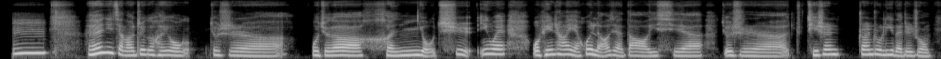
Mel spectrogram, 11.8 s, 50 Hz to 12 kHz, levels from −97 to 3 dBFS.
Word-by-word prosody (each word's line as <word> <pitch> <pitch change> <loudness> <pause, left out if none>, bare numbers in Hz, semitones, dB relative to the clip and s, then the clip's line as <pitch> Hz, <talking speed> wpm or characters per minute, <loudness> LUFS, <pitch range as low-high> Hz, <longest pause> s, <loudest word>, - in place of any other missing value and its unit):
嗯， 300 +2 +3 0.5
诶， 255 +6 +6
你 325 -1 +5
讲 255 -7 0
到 200 0 +1
这 240 +4 +1
个 225 -1 0
很 210 -1 -2
有 195 -2 -1 0.2
就 215 - -3
是 195 -3 -2 0.8
我 205 - 0
觉 195 0 -1
得 195 -1 +5
很 200 +2 -1
有 170 -6 +1
趣。 230 -7 -2
因 255 +2 0
为 250 0 +4 0.3
我 210 - +3
平 230 +4 +2
常 245 -1 +2
也 195 -6 0
会 255 +7 +4
了 185 -1 0
解 195 -5 -3
到 180 -1 -1
一 175 - -3
些 180 -1 -3 0.2
就 195 - -1
是 175 -3 -3 0.2
提 210 - 0
升 245 +2 +1 0.2
专 240 0 +3
注 245 -1 +2
力 225 0 0
的 180 -3 0
这 185 0 -2
种， 170 -3 -3
205 Hz, 200 characters per minute, -23 LUFS, 185-240 Hz, 0.8 s, 诶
